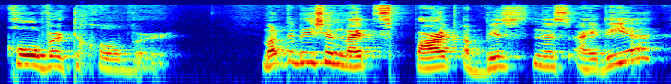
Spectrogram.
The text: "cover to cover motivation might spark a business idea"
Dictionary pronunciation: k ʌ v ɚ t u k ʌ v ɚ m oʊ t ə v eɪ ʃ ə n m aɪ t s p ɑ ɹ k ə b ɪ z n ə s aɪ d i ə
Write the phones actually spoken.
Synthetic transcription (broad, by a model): k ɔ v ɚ t u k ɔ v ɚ m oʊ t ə b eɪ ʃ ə n m aɪ t s p ɑ ɹ k ə b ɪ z n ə s aɪ d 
